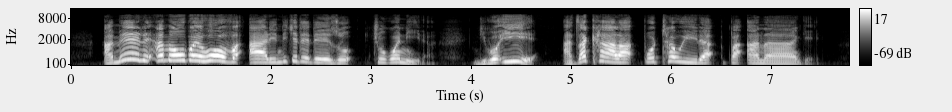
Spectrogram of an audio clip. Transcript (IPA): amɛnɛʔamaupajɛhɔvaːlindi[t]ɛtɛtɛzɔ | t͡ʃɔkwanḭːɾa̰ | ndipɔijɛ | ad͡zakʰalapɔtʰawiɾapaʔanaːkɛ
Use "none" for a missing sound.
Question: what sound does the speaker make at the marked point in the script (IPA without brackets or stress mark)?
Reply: t͡ʃ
